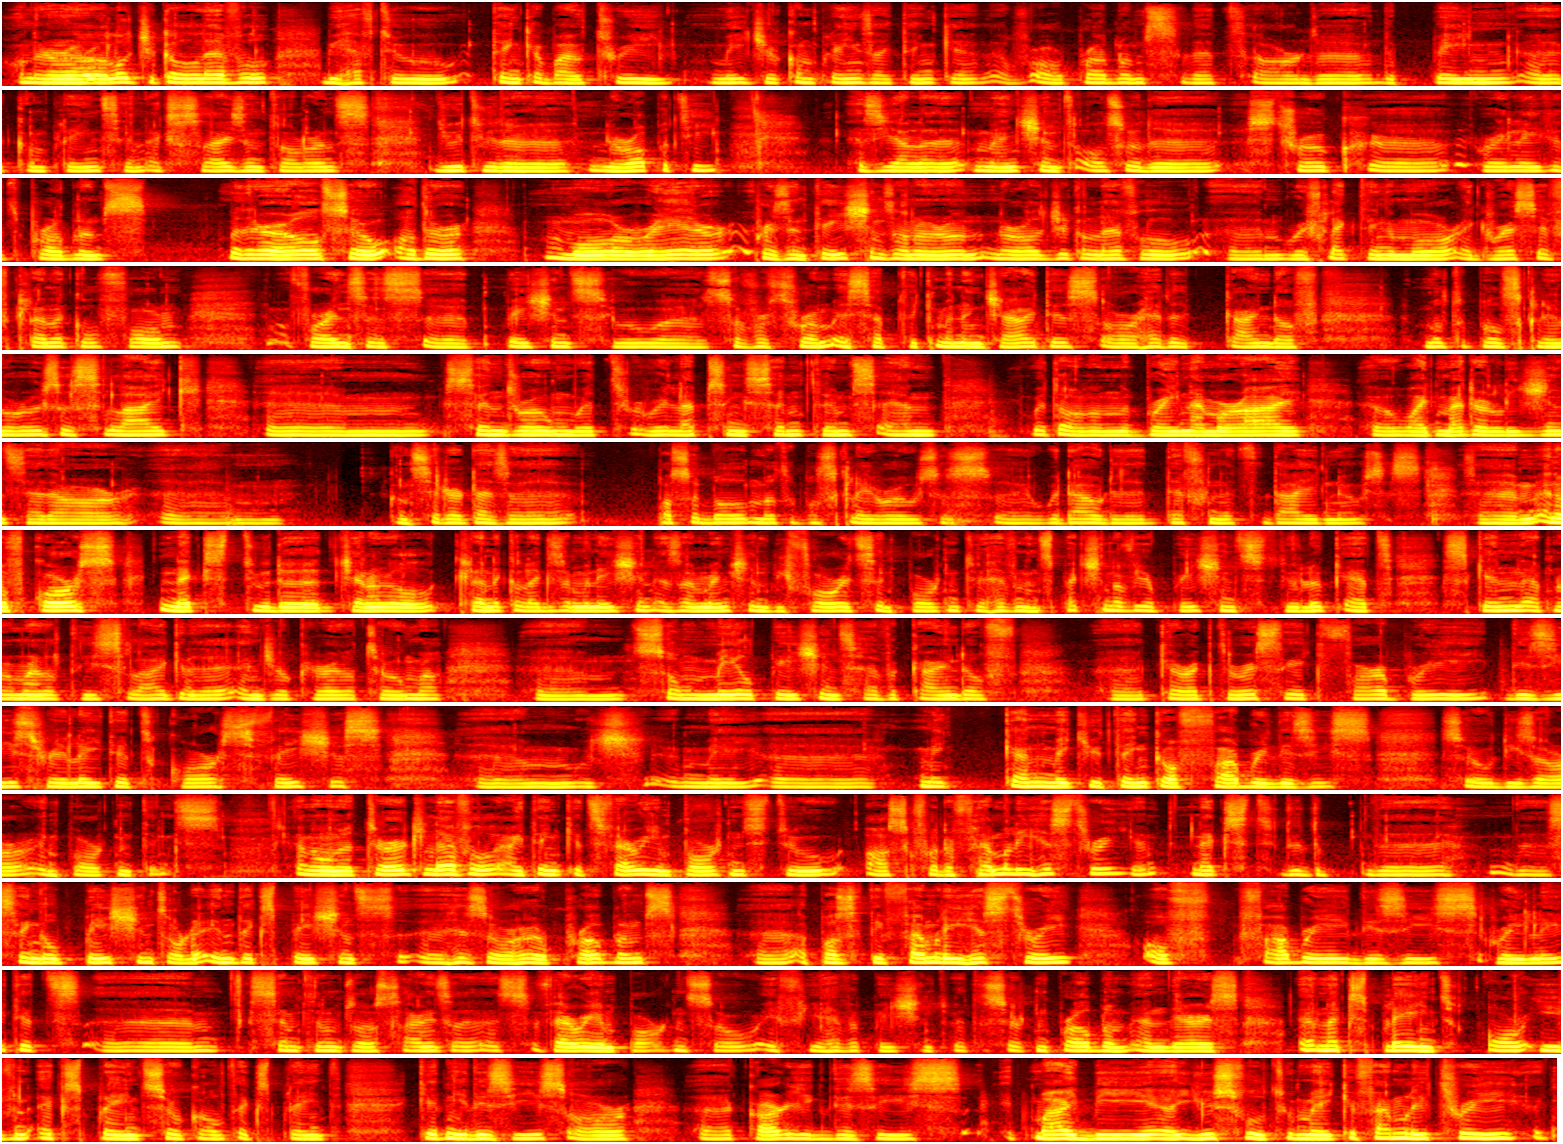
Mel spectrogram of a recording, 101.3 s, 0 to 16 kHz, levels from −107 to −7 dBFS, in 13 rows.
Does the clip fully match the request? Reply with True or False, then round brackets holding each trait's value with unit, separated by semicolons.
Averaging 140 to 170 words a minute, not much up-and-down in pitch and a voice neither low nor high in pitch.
True (145 wpm; 1.7 semitones; 165 Hz)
